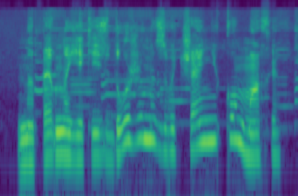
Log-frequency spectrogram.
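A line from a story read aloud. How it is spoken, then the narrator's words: Muttered under breath. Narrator (Ukrainian): буркнув собі підніс Гемуль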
